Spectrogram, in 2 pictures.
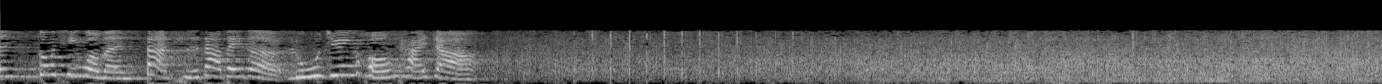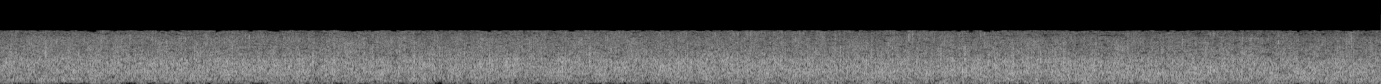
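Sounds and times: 
speech: 0.8s - 4.9s
audience applause: 3.8s - 27.6s.

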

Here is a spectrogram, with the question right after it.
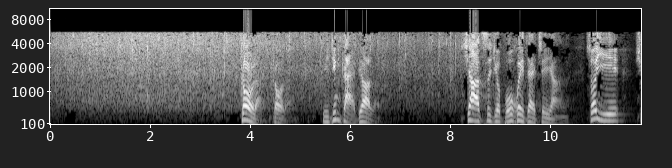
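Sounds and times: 
audience applause: 0.0s - 9.1s
speech: 3.8s - 4.8s, 5.4s - 6.7s, 8.2s - 11.8s.

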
